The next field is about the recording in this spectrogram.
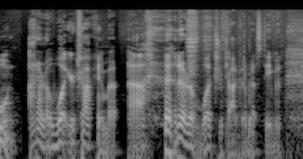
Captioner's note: laughs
